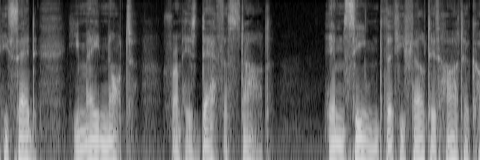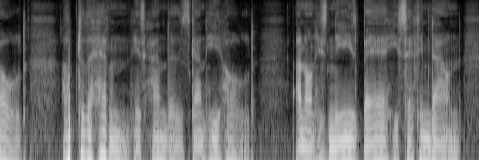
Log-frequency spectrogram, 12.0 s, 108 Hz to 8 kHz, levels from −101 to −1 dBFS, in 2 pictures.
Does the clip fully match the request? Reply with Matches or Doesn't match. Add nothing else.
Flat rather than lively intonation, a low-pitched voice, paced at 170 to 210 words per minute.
Matches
